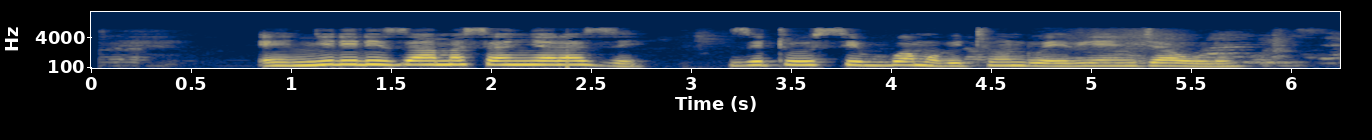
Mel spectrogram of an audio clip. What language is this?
Ganda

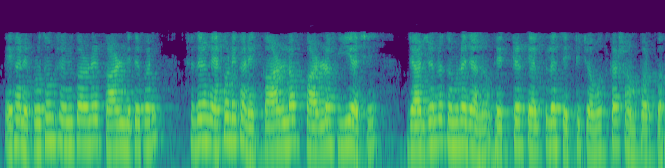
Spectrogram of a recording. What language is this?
Bangla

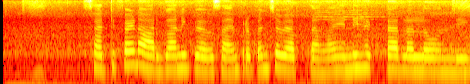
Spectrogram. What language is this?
Telugu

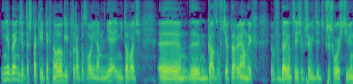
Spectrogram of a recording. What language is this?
Polish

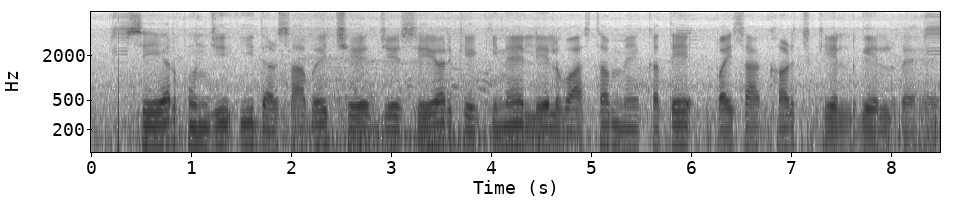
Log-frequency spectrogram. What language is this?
Maithili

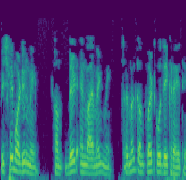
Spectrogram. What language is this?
Hindi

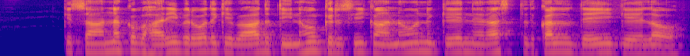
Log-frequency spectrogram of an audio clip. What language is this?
Maithili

